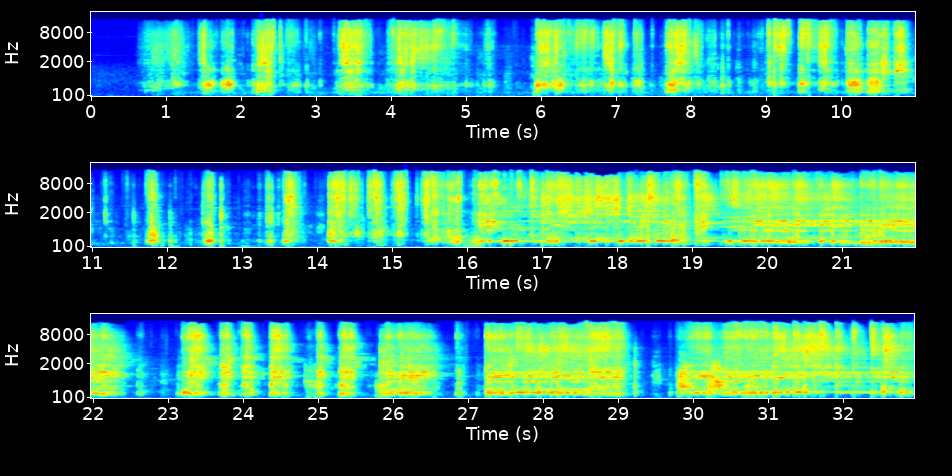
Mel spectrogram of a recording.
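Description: Stainless steel dog bowl scraping and clattering across asphalt as a giant schnauzer shoves it along with its nose, in uneven runs with short pauses. In the longer runs the bowl rings steadily.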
